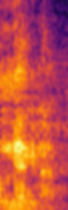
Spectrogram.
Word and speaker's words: মেঘনাদ: আসলে সংস্কৃত শব্দে এটি হবে মেঘনাদ, আর আমরা বাংলায় যদি বলি তাহলে বলবো মেঘনাদ। কারণ সংস্কৃত শব্দে বাংলা বানানের নিয়মে শব্দের মাঝখানে অধ্বনি থাকলে সেটি ও উচ্চারণ হয়। যেমন মেঘ, এর সাথে অ আছে, তাই এটি ও উচ্চারণ হয়ে যাচ্ছে, মেঘনাদ।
